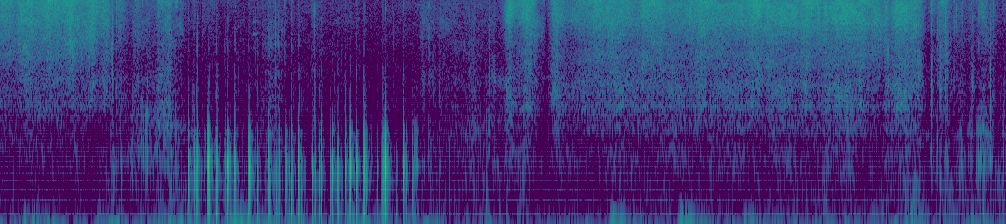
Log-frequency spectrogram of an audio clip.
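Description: A medium dark red leather-bound hardcover book, solid and closed, is held up while fingertips tap and rub its cover. A cluster of soft, muted, low taps with no ring comes through the first four seconds, then gives way to a quieter, steady brushing and scratching over the leather for the rest of the clip.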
